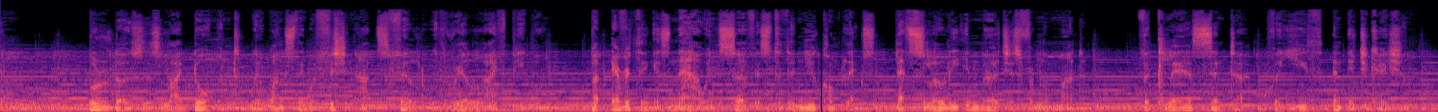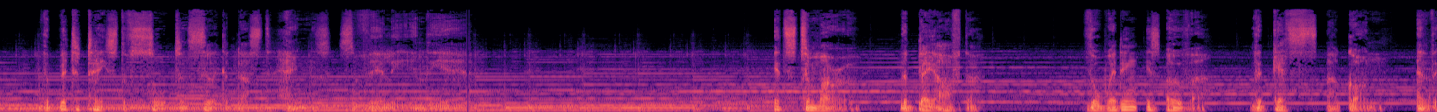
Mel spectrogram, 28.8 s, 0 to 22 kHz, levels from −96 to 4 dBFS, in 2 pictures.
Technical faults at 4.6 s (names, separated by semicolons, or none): none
